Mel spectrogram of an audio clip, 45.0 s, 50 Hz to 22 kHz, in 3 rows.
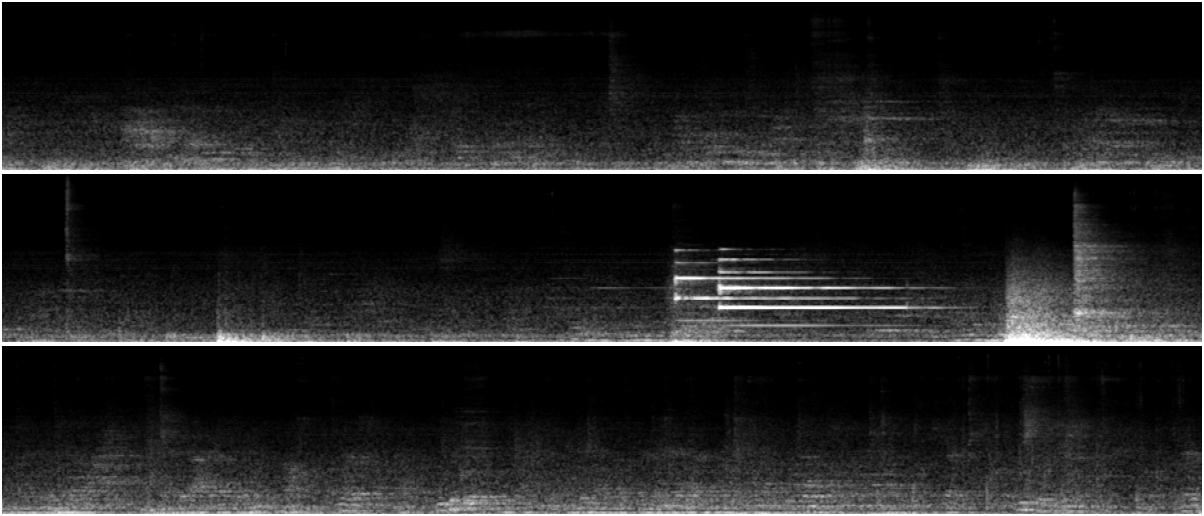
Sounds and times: loud, but friendly, electronic 'ding dong' 23.4 - 27.0
doors open and close mysteriously with a thump 27.6 - 31.3
People walk or shuffle up and down 35.9 - 45.0

